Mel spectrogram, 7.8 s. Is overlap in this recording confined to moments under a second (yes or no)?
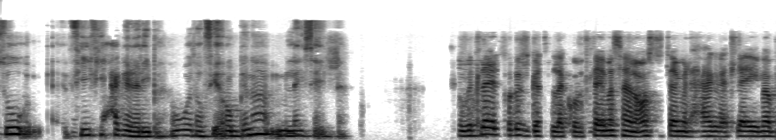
yes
